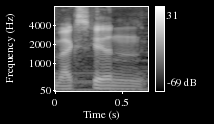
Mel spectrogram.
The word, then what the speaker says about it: Mexica: It gets complicated when the Mexican culture and people are pronounced Mexica.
